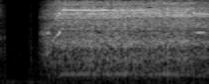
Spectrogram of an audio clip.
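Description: A power drill fitted with a depth stop collar bores a hole, spinning up after a brief quiet start and then running at a loud, steady whine to the end.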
